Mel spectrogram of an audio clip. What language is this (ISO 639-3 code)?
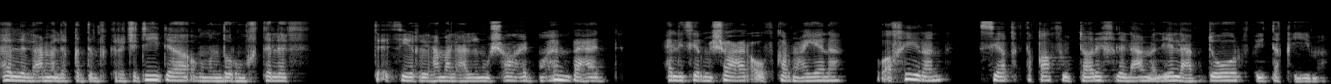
abv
